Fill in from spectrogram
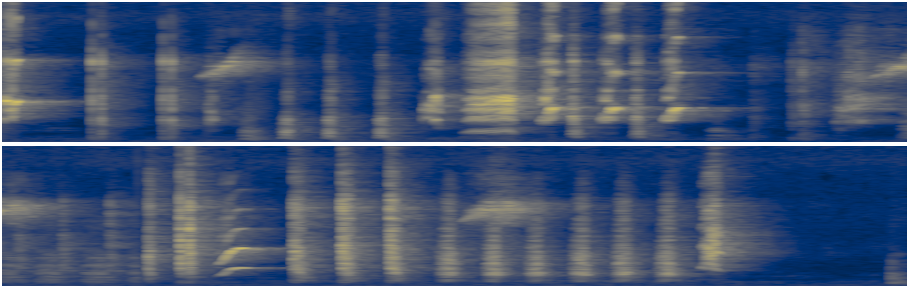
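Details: Javan myna singing: a busy string of sharp clicks, harsh chattering notes and short whistles, some rising and buzzy, delivered in rapid irregular bursts with a brief pause midway.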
